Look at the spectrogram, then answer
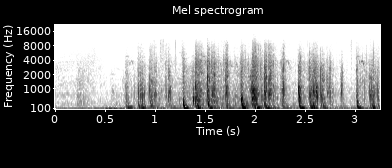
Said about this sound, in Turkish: Hemen atına atla bekçi Dünyanın öbür ucunda da olsa bul getir onu bana Çabuk çabuk hadi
